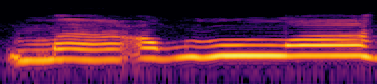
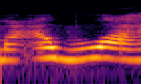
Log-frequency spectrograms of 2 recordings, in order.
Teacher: Ma'allah, dan lam di tengah-tengah. Lam pada lafaz jalalah dibaca tebal kerana ain berbaris di atas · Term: Lam yang tebal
